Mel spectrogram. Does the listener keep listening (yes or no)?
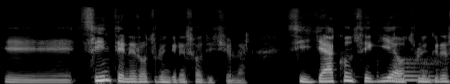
yes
